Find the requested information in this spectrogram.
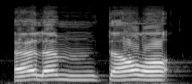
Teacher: را جو ہے وہ موٹی پڑھی جائے گی کیونکہ اس کے اوپر زبر ہے۔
